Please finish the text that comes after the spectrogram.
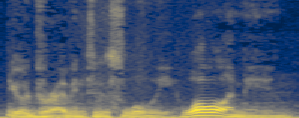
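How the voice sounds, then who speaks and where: A man with a lowish, dark voice and some vocal fry chats animatedly on a livestream while driving, at a moderate pace. He rambles, repeats what he says, and swears freely, and the noisy car interior carries plenty of vehicle noise.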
